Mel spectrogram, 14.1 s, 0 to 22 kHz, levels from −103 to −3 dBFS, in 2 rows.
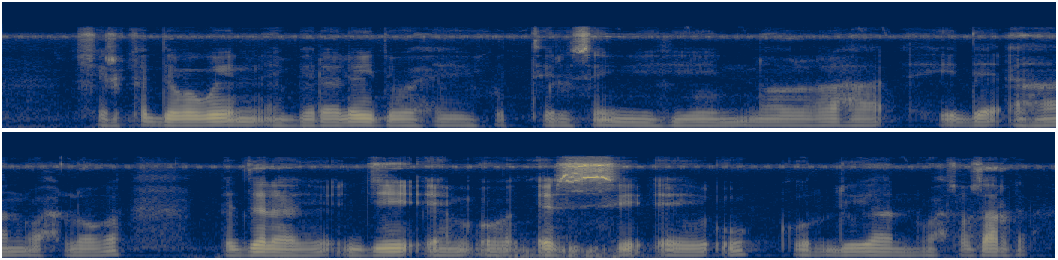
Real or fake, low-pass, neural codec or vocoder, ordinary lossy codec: real; 9.9 kHz; none; AAC, 64 kbps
